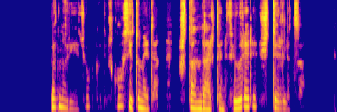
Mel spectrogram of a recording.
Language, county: Lithuanian, Utena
